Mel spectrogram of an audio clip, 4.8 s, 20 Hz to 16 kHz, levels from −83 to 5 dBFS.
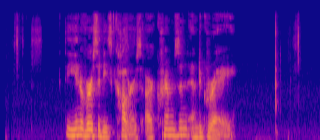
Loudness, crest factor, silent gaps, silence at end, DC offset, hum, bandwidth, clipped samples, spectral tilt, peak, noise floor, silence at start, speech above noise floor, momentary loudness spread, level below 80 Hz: -24 LUFS; 20 dB; none; 0.3 s; under 0.1%; none; 11.5 kHz; under 0.1%; -5.5 dB/octave; -6 dBFS; -59 dBFS; 0.55 s; 36 dB; 24 LU; -58 dBFS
